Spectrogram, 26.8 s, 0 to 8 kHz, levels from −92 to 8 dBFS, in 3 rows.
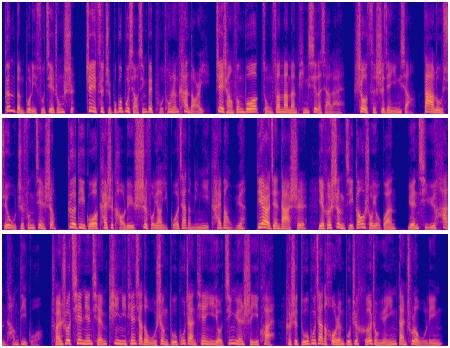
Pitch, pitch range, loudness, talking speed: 175 Hz, 145-195 Hz, -26 LUFS, 300 characters per minute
